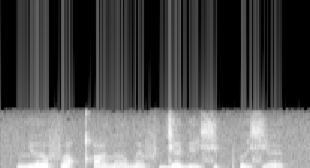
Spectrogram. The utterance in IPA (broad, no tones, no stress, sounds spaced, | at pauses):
lʲ ɜ f ɜ qʰ ə l ɜ w ɛ f ɟ ɛ lʲ ɛ ɕ ə pʰ ə ɕ ɛ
